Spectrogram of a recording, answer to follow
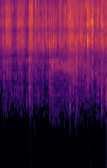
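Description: Plastic packaging crinkling and rustling as it is handled and unwrapped by hand, with small crackles throughout.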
